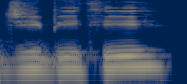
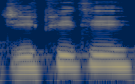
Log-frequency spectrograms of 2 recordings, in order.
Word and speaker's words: GPT: I seen something saying that the amount of older people that say chat GBT instead of chat GPT.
